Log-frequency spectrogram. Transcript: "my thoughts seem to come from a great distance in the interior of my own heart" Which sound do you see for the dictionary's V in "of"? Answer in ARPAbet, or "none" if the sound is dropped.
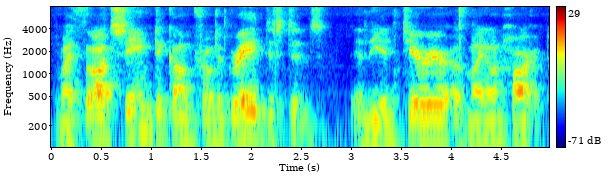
V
